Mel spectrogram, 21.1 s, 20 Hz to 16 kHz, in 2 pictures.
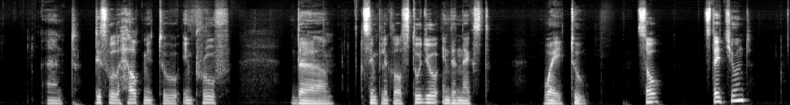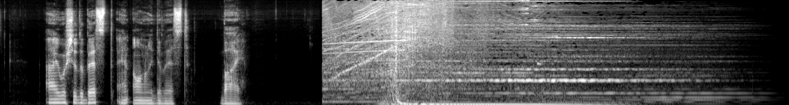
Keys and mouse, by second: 4.2 middle click.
